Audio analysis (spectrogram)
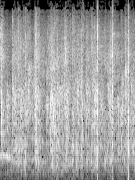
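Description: A burst of audience applause for a quiz show contestant: many hands clapping in a dense, steady patter with a few sharper individual claps standing out, fairly loud and with no voices over it.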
